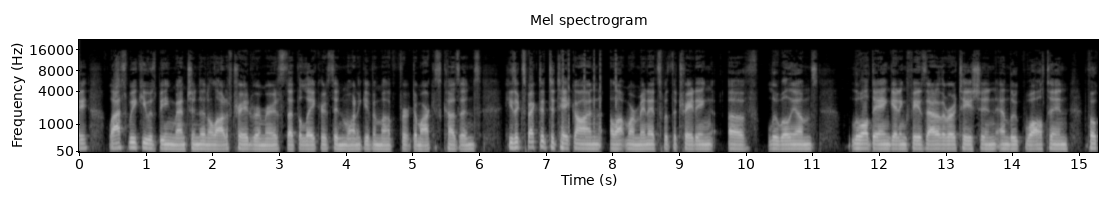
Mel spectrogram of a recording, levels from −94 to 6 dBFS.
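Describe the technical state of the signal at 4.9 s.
At 4.9 s there is a burst of packet loss, running 4.87 to 4.95 s just after "to give him up". The receiver repeats the preceding sound and fades it over about 60 ms, then resumes with roughly 60 ms of audio skipped.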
